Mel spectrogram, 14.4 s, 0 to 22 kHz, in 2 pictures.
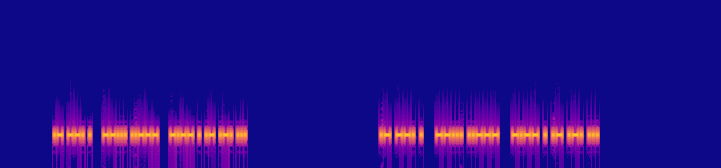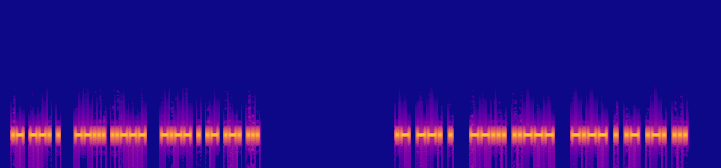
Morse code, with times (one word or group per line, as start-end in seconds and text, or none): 0.5-0.9 AGE
1.0-1.6 72
1.7-2.5 YEARS
3.8-4.2 AGE
4.4-5.0 72
5.1-6.0 YEARS
7.3-7.8 AGE
8.0-8.7 72
8.8-9.8 YEARS
11.2-11.7 AGE
11.9-12.7 72
12.9-14.1 YEARS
